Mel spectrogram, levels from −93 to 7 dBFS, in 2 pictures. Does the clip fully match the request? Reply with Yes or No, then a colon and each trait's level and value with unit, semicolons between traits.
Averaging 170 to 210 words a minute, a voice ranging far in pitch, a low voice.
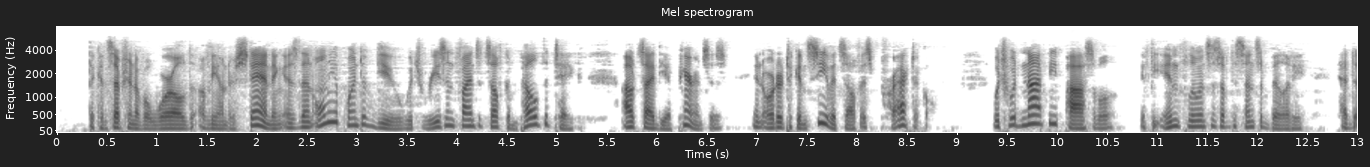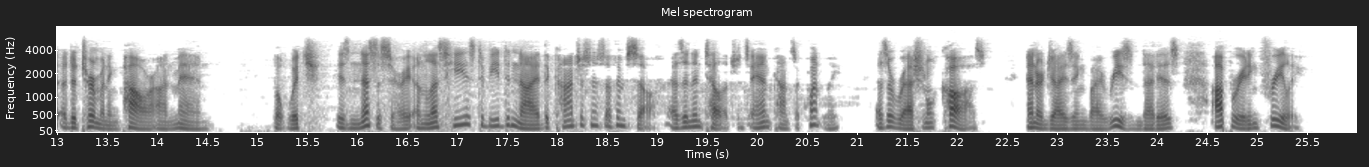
Yes: average, 180 wpm; wide, 7.6 semitones; low, 130 Hz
